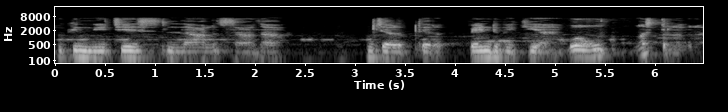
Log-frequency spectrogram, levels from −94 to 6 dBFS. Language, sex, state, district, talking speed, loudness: Hindi, male, Bihar, Jamui, 120 wpm, -28 LUFS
